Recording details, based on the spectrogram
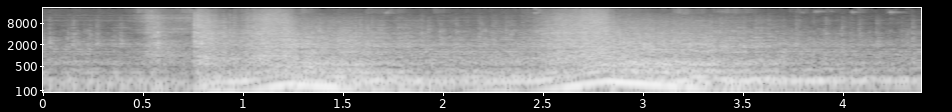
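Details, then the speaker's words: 1961 Ford Falcon just fitted with a turbo, no turbo oil line yet: engine catches, revs up twice and drops to a slightly uneven, lumpy idle; running better but still a slight miss at idle. "Um, and it's obviously running a lot better. Still sounds like it has a slight miss at idle, but it did rev."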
